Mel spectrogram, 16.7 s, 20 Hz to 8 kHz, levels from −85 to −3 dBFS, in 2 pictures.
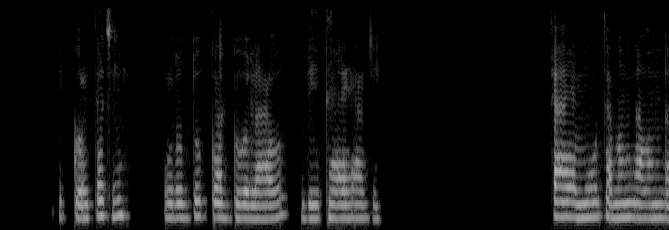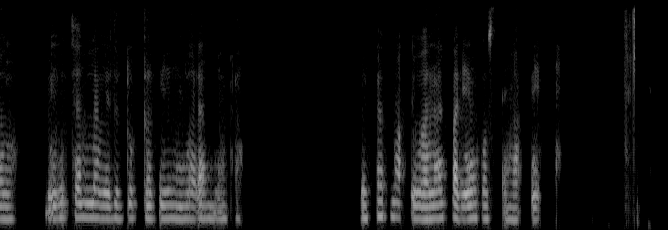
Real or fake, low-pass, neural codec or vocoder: fake; 7.2 kHz; codec, 24 kHz, 1.5 kbps, HILCodec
